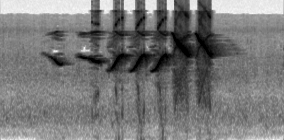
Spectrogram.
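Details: A double-collared seedeater sings the "SIL SIL ZEL ZEL" song type, a quick high phrase: thin whistles, then a run of rapid downslurred notes, ending in two loud sweeping slurs.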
